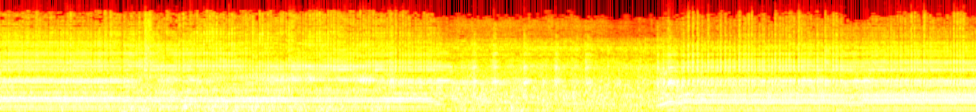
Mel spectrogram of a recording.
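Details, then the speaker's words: Motorbike coasting with clutch pulled in and throttle released, phone in rider's pocket: revs hold high, sag and surge repeatedly for a couple of seconds before settling to idle; cause unknown. "It's whenever I'm going, I pull in the clutch, slow down, let go of the throttle. It kind of goes this vroom, vroom, vroom, vroom, vroom, vroom, vroom, vroom, and then it kind of just slows down, and then goes to an idle."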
